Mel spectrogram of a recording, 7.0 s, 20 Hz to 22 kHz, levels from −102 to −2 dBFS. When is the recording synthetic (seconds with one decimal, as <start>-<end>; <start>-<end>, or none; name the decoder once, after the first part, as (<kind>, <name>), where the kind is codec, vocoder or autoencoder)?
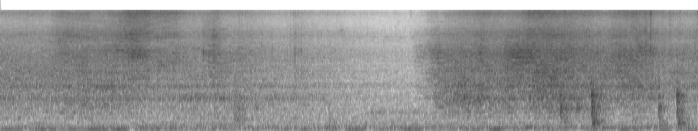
4.5-5.6 (vocoder, BigVGAN v2)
